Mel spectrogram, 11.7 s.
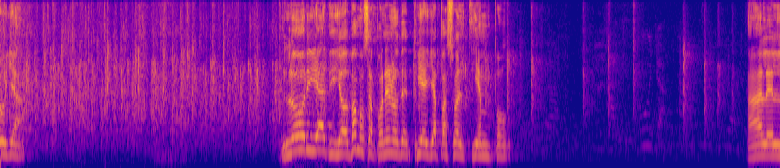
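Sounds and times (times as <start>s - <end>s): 
speech: 0.0s - 0.5s, 4.2s - 7.8s, 11.2s - 11.6s
audience applause: 0.0s - 5.6s.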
